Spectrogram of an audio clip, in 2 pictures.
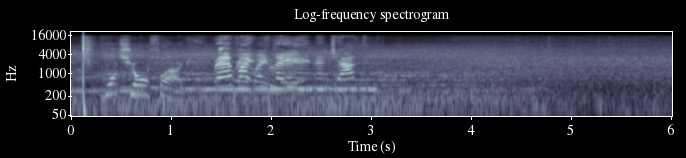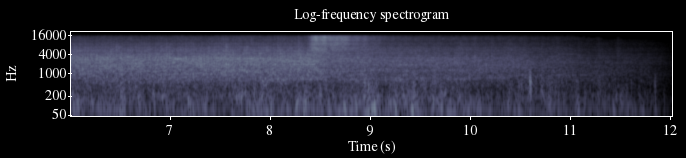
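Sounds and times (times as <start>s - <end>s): heavy vehicle engine rumble: 0.0s - 12.0s.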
